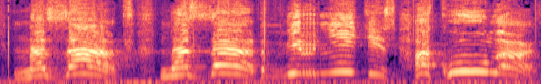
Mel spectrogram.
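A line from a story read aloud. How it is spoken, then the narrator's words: Shouting in alarm. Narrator (Russian): закричал артиллерист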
